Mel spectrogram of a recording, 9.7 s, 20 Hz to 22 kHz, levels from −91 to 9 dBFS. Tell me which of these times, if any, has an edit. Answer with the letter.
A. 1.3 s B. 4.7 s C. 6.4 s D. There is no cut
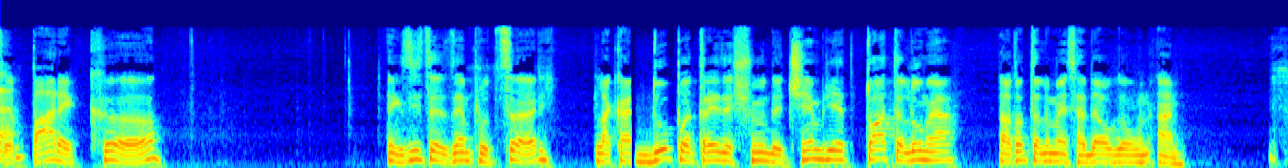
B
